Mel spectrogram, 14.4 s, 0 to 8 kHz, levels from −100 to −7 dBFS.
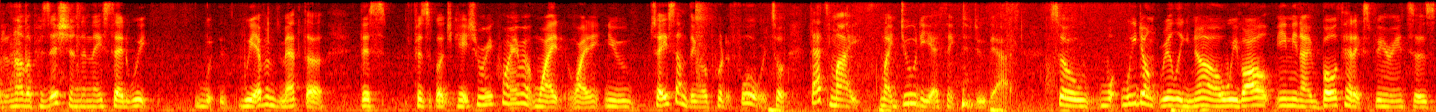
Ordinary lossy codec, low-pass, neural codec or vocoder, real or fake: Opus, 64 kbps; 7.2 kHz; none; real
